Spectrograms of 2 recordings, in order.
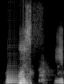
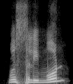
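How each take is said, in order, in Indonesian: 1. Kata ini berhenti pada konsonan terakhirnya. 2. Kata ini berakhir dengan vokal dan n.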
